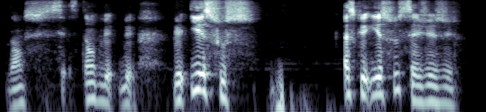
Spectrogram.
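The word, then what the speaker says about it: Ἰησοῦς: Donc entre Yesus et puis Jésus, quel est le nom que l'ange a donné ? Yesous en grec.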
